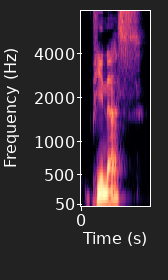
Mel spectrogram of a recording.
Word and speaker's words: PNAS: Great journal or PNAS, I believe you like to pronounce it penis.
